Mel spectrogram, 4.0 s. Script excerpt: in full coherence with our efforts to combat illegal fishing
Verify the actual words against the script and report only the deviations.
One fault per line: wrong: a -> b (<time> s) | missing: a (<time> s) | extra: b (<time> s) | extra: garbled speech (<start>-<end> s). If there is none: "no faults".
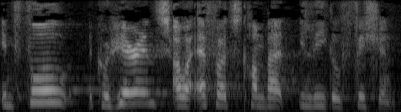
missing: with (1.8 s)
missing: to (2.4 s)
